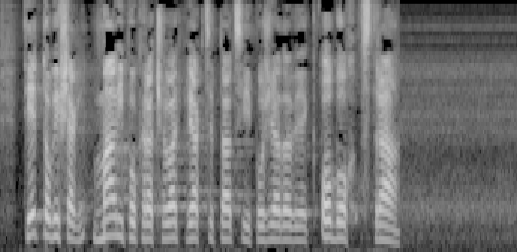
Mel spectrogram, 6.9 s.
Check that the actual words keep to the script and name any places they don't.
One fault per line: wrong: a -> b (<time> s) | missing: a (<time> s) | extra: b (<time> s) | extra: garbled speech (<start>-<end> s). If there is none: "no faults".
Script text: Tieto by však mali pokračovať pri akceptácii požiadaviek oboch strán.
no faults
